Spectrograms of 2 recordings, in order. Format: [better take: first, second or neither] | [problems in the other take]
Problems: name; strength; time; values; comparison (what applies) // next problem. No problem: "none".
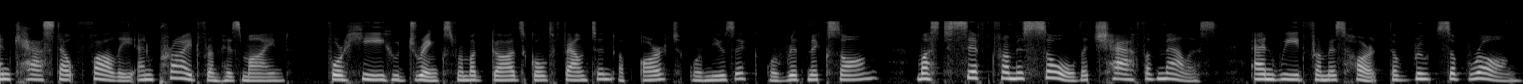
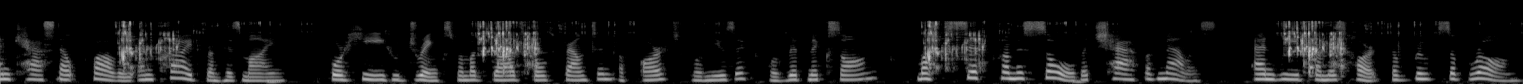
first | noise reduction (classical method Wiener filter)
